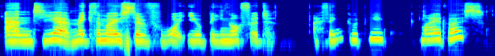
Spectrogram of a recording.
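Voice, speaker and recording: A woman's voice: a little high, fairly even intonation, moderate pace, no room sound. A middle-aged woman giving informal, explanatory interview answers on a headset. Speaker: university representative, guest. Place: indoors, video call.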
